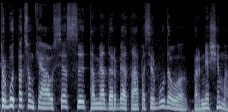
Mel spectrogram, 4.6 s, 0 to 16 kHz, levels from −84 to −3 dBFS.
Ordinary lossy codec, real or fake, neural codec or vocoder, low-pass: MP3, 96 kbps; real; none; 14.4 kHz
